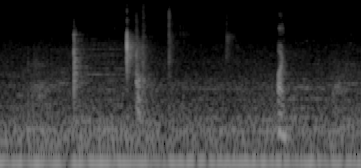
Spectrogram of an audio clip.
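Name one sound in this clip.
A cue ball is struck with a sharp click.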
